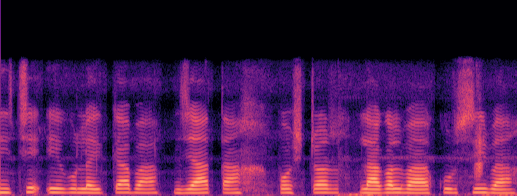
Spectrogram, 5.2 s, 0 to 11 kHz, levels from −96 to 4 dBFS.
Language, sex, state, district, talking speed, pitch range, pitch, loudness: Bhojpuri, female, Uttar Pradesh, Deoria, 115 wpm, 205-220 Hz, 215 Hz, -19 LUFS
